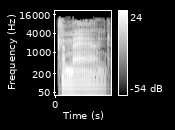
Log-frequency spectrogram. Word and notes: command: American English

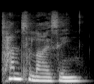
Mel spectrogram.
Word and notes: tantalizing: British English

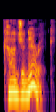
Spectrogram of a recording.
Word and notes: congeneric: British English

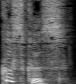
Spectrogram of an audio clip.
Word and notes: couscous: British English

